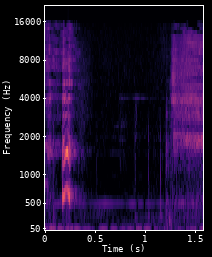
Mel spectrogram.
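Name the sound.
hiccups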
